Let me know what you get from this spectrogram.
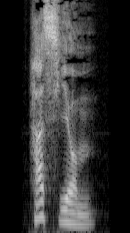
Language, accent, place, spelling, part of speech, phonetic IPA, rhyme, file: German, Germany, Berlin, Hassium, noun, [ˈhasi̯ʊm], -asi̯ʊm, De-Hassium.ogg
- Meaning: hassium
